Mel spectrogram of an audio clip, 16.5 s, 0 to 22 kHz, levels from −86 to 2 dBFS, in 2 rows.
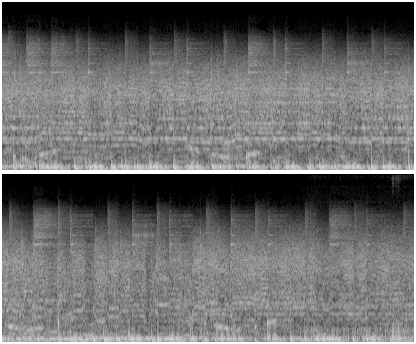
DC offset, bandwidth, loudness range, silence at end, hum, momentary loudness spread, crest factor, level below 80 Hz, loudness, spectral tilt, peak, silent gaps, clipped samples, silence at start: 0.5%; 11 kHz; 2 LU; 0 s; none; 2 LU; 16 dB; -26 dBFS; -18 LUFS; -4 dB/octave; -4 dBFS; none; under 0.1%; 0 s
